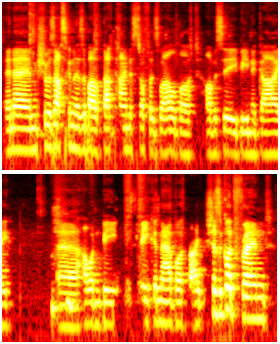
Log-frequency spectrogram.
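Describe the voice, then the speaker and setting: A man's voice: mid-range voice, steady tone, fairly quick, a bit bright. A man chatting casually as a guest on a livestream call, informal and slangy, talking like he is among mates. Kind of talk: casual chat. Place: remote video or voice call.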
